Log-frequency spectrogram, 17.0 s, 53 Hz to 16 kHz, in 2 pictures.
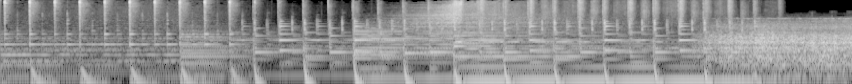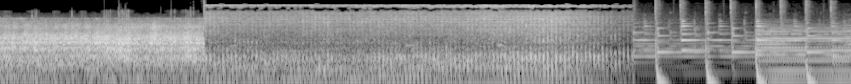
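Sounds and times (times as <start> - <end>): helicopter rotor and turbine: 6.3 - 15.2
thin high whine: 6.6 - 10.7.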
